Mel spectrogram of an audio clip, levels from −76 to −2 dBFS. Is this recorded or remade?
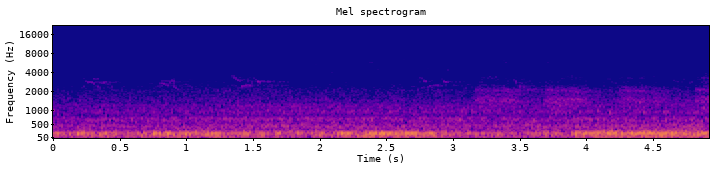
recorded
